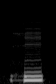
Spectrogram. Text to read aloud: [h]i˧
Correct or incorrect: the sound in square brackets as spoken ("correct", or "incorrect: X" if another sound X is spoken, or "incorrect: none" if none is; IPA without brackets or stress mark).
correct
